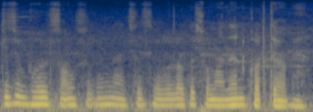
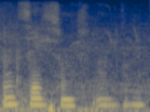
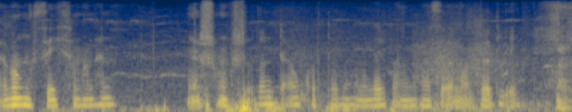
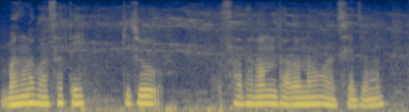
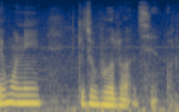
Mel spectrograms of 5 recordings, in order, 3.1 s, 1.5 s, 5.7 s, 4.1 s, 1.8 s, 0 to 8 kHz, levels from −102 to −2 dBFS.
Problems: constant background noise, background conversations at intervals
